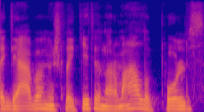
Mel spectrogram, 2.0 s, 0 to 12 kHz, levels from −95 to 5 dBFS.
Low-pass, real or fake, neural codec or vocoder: 10.8 kHz; fake; codec, 44.1 kHz, 7.8 kbps, Pupu-Codec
